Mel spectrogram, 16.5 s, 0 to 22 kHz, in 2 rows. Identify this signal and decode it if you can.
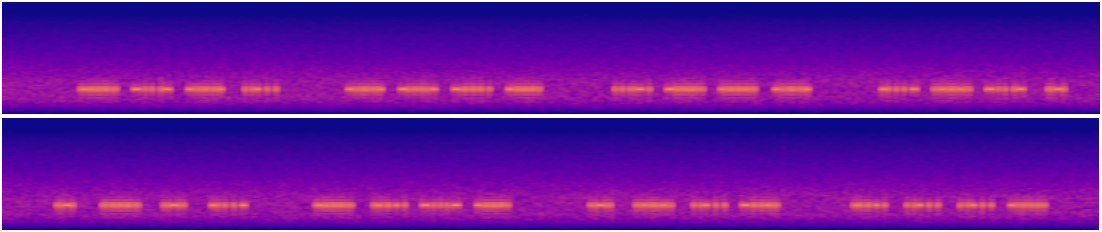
Hellschreiber (Feld-Hell, 122.5 baud), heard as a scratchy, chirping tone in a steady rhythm, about 900 Hz, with radio static. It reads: 5MQY QDF6 JE2Q UZM1 1SIV 57N6 IZYR 7YYC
